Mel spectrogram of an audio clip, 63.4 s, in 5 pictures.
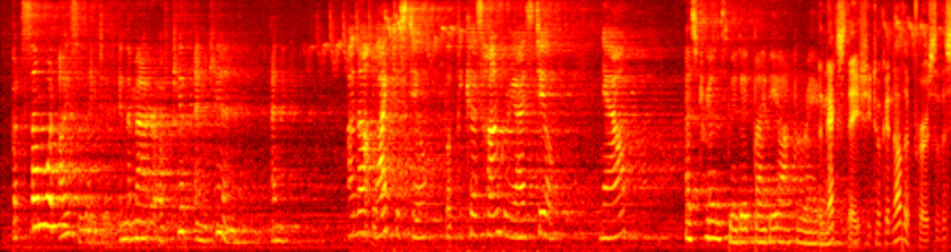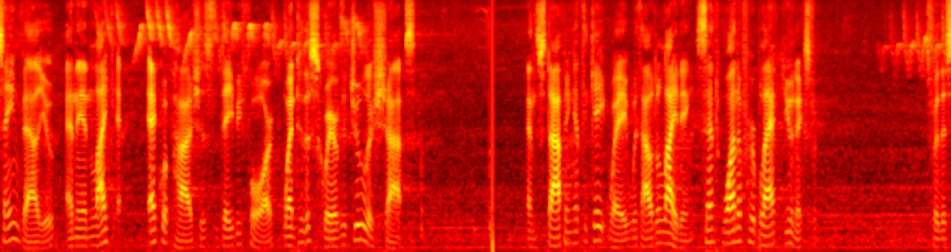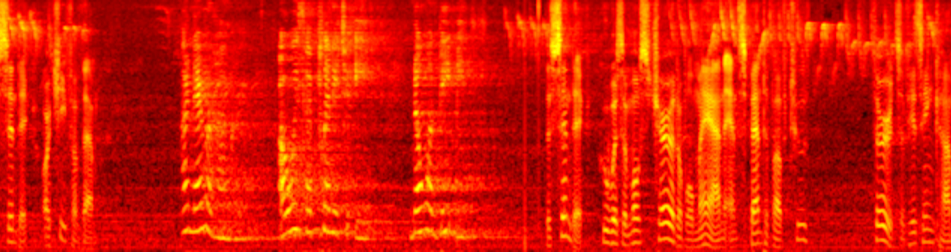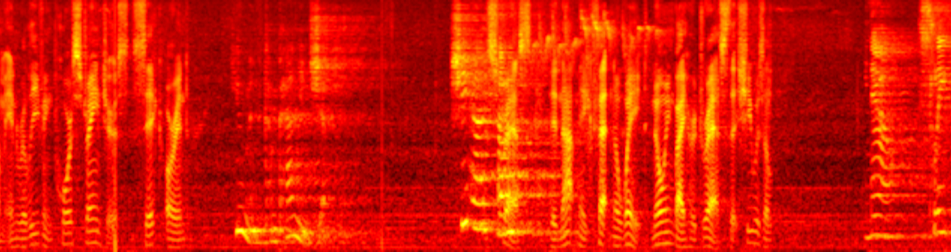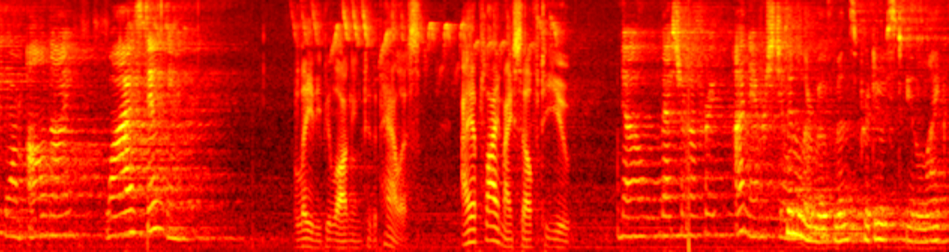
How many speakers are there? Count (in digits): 4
